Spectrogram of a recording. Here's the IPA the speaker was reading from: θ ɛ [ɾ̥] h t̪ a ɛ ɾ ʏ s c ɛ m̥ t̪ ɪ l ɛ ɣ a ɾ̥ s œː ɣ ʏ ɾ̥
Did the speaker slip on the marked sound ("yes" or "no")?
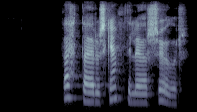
yes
